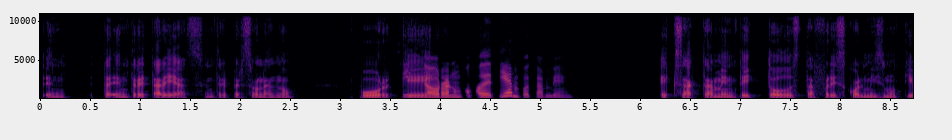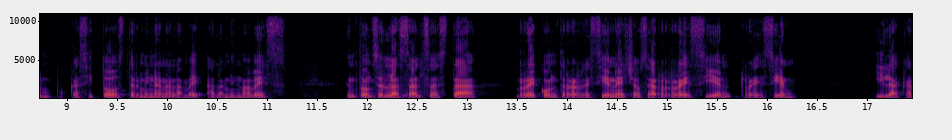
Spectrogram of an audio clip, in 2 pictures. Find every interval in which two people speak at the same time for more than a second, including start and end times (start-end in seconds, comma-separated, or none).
none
